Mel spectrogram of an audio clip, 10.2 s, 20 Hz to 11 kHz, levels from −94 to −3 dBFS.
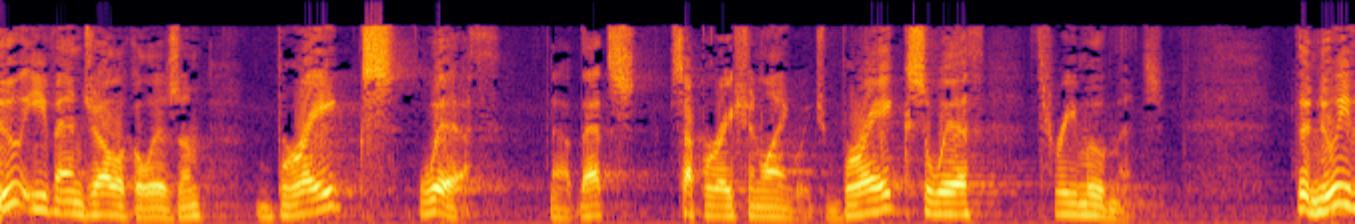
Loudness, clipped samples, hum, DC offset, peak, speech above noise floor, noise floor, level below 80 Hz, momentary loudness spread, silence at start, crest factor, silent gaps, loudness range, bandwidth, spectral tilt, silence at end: -11 LUFS; 0.1%; none; 0.7%; 0 dBFS; 30 dB; -40 dBFS; -42 dBFS; 17 LU; 0 s; 12 dB; none; 3 LU; 11 kHz; -4 dB/octave; 0 s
